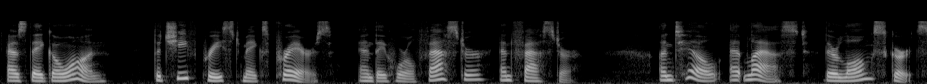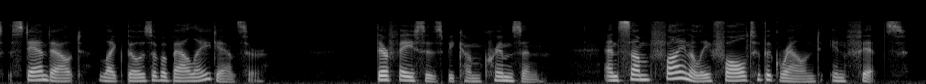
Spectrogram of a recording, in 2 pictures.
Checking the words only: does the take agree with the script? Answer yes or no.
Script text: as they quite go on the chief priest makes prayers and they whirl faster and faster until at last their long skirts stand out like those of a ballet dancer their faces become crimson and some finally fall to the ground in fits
no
